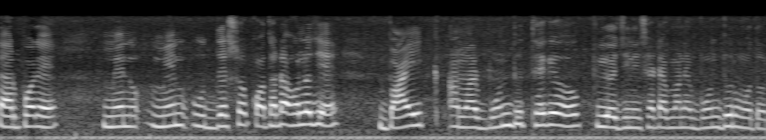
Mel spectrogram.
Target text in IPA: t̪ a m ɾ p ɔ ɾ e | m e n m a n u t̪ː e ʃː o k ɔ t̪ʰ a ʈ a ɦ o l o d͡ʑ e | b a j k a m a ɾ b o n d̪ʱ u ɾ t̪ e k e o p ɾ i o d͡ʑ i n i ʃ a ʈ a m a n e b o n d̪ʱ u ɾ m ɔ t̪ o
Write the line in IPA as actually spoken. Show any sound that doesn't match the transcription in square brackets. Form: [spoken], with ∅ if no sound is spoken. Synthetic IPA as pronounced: t̪ a [∅] ɾ p ɔ ɾ e | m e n m [e] n u [d̪ː] e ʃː o k ɔ t̪ʰ a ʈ a ɦ o l o d͡ʑ e | b a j k a m a ɾ b o n d̪ʱ u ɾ [t̪ʰ] e k e o p ɾ i o d͡ʑ i n i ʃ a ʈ a m a n e b o n d̪ʱ u ɾ m ɔ t̪ o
